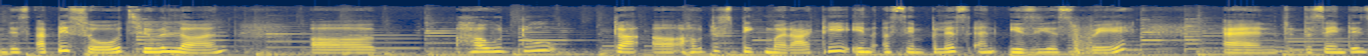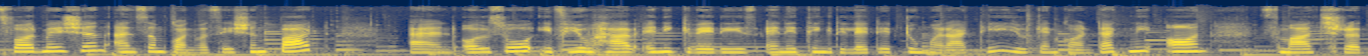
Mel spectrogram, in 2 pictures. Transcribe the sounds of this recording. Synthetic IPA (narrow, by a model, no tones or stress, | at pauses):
nd̪ɪsepɪsoːɖzjuːʋɪlːəɾn | haʊʈu | ʈhaʊʈuspiːkməɾaːʈʰiʔɪ̃nəsɪ̃mplɪsʈɛ̃ɳiːziəsʈʋeː | ʔæ̃ɳɖd̪əsẽɳʈə̃nsfɔːɾmeːʃə̃nɛ̰̃ɳɖsʌ̃mkɔ̃ːnʋəɾseːʃə̃npaːɾʈ | ɛ̃ɳɖɔːlsoːʔɪfjuːhæʋɛnikʋeːɾizɛnit̪ʰɪ̃ŋɾɪleːʈeɖ̚ʈuməɾaːʈʰijuːkɛ̃nkɔ̃ːɳʈæk̚ʈmiːɔ̃ːnsmaːtʃɾət̪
